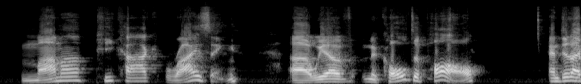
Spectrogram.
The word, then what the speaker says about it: Nichole DePaul: We have Nichole DePaul. And did I pronounce that right, Nichole?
